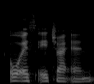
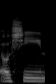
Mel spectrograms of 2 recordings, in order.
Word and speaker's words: Oshin: Well, my real name is Ocean, like Oshin, Ocean. Okay. But it's pronounced like if you was to ask anybody that's Jamaican, they Mhm. probably gonna say Oshin, like my family.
